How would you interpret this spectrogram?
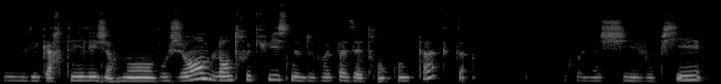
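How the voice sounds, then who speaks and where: A woman yoga nidra instructor leading a guided relaxation in a calm, unhurried way, pausing between short instructional phrases. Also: lowish voice.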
